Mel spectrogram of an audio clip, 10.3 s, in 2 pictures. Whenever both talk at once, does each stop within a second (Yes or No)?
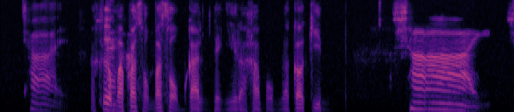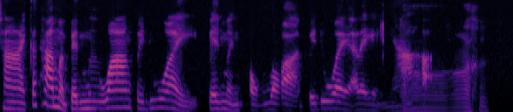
Yes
